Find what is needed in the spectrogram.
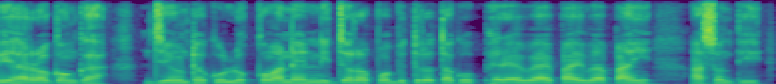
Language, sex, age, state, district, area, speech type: Odia, male, 18-30, Odisha, Nayagarh, rural, spontaneous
